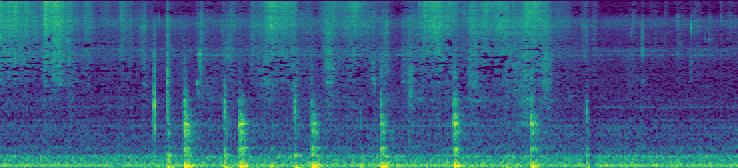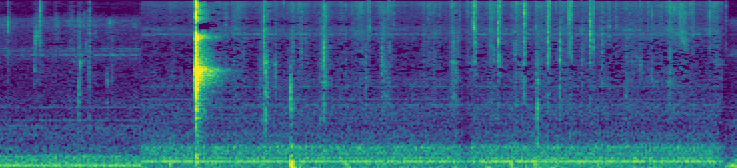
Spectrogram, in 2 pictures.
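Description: Faint soft taps and scrapes of a silicone spatula working instant potato flakes in a metal pan, over a low steady hum. About nine seconds in comes one sharp ringing clink against the pan.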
